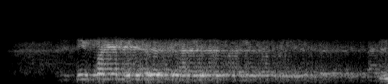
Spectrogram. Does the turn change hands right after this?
Yes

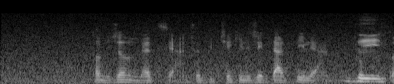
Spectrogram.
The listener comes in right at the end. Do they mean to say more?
Yes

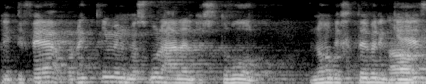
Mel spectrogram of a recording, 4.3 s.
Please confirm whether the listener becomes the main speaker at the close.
No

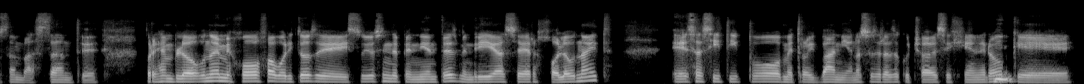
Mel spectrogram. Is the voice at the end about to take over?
No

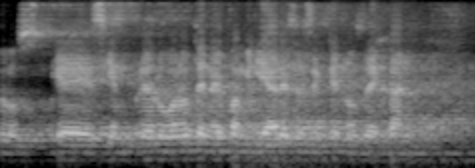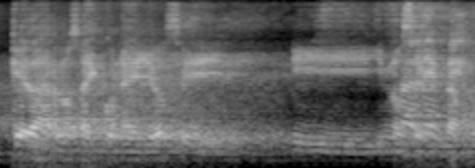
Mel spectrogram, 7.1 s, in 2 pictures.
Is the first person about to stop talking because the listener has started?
No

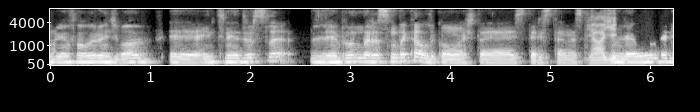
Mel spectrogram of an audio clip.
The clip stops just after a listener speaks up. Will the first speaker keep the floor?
Yes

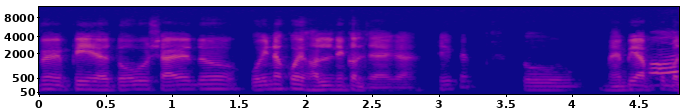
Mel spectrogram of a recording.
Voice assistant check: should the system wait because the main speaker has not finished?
No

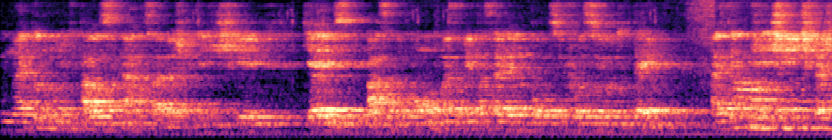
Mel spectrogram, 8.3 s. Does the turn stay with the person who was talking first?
Yes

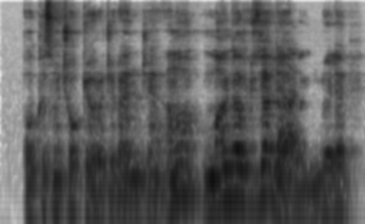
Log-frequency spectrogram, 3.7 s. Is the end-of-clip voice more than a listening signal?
No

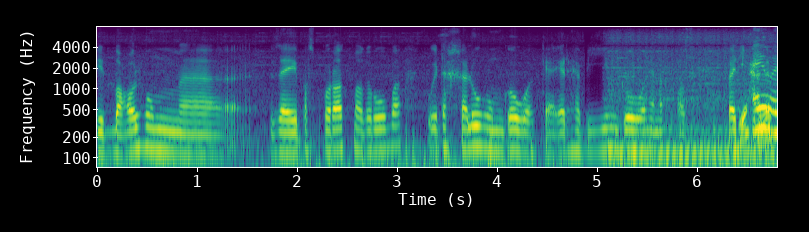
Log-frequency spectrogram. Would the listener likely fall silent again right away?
No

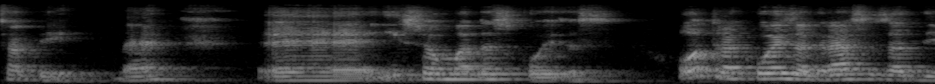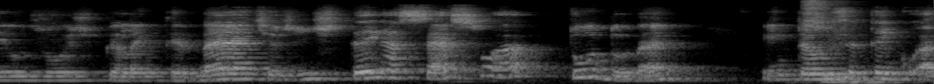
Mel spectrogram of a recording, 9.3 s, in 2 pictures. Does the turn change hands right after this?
No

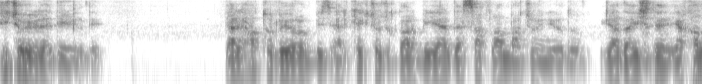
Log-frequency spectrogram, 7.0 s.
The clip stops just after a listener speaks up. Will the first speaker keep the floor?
Yes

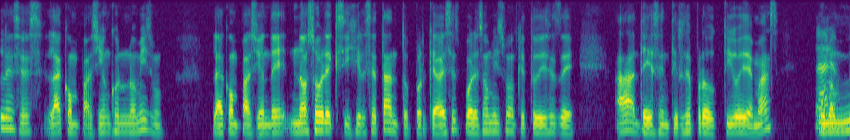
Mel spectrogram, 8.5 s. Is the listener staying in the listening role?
Yes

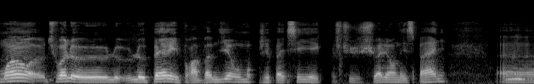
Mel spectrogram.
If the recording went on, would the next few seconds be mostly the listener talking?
No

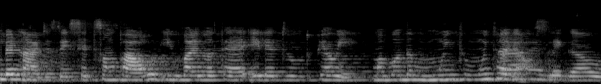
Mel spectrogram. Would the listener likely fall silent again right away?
No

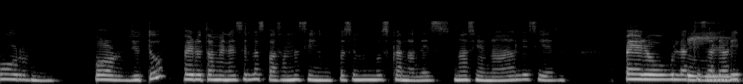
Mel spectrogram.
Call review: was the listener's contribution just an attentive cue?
Yes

